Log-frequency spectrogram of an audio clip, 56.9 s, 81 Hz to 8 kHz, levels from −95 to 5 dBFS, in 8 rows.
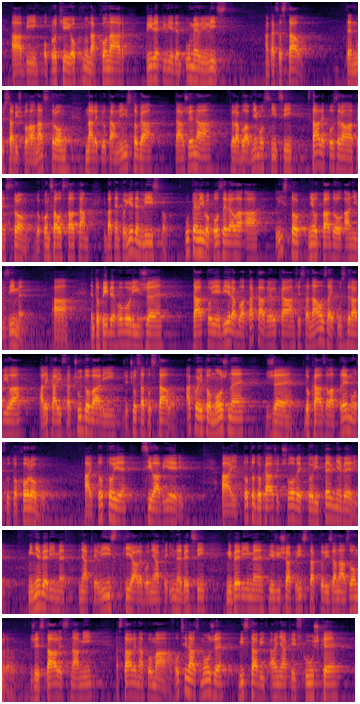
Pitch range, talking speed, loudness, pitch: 100-120 Hz, 135 wpm, -23 LUFS, 105 Hz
